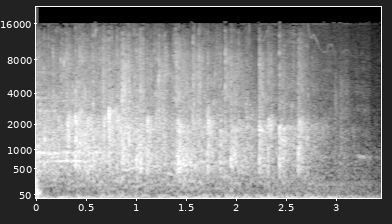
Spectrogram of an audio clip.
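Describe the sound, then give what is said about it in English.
A church audience applauds the Lord with dense, overlapping hand claps, a steady, loud wash of clapping that holds for a few seconds and then gradually thins and fades toward the end. “Give the Lord another hand clap in the house.”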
